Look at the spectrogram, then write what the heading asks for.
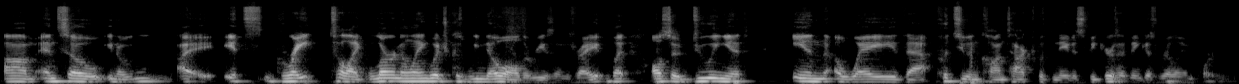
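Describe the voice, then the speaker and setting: Chatty American man, relaxed teacher. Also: medium pitch, normal speed. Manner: relaxed, chatty, frequent "right?" tags. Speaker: English teacher at a university program. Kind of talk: casual interview answers.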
